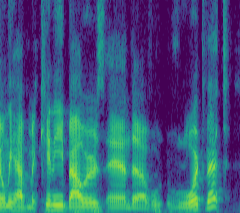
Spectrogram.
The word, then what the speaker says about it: Rortvedt: They only have McKinney, Bowers, and Rortvedt. Is that how you pronounce it? Rortvedt, yeah. Only lefties in the lineup.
